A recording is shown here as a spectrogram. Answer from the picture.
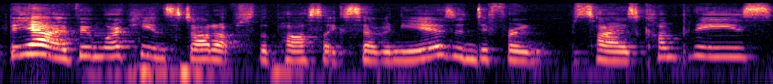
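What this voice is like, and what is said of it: Soft Australian accent, London-tinged. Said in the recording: “I'm Australian, you can probably tell from my accent, although I actually find Americans lately really get confused about whether or not I'm British. It's pretty soft. That's quite a lot of London”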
